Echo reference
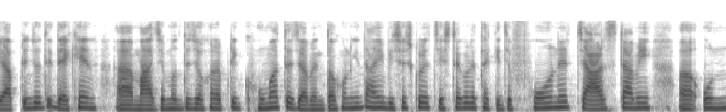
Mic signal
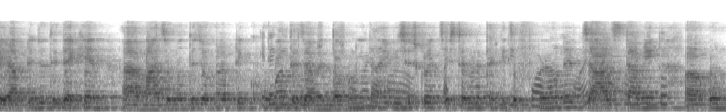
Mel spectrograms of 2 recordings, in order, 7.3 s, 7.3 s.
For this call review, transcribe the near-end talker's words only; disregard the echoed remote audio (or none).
এটা কিন্তু আসলে সবারই করা উচিত বা এভাবে যদি করা হয়, তাহলে কিন্তু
